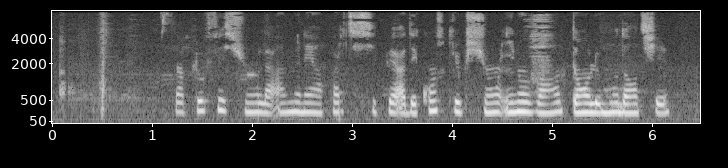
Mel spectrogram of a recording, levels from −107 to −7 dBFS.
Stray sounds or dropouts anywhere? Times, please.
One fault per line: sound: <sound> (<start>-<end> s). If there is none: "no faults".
no faults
